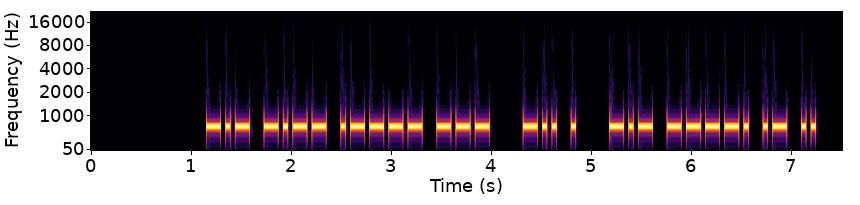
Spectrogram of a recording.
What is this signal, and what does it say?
Morse code, heard as a keyed tone, about 25 wpm, 700 Hz. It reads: KY1O DE K9AI
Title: USA Callsign DE Callsign - 4 Characters - 25wpm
